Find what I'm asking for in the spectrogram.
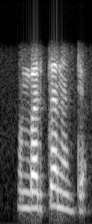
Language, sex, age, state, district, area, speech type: Kannada, female, 18-30, Karnataka, Shimoga, rural, conversation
